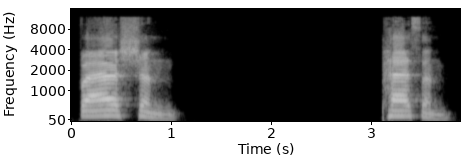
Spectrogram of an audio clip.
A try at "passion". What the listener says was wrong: I like the P. I like the A. You're losing the SH in passion. Passion. You're giving me passion, and I went passion, like we were pushing. Say for me, fashion, passion.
